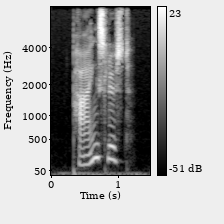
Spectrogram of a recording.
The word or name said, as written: parringslyst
